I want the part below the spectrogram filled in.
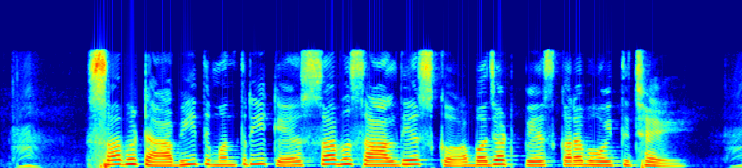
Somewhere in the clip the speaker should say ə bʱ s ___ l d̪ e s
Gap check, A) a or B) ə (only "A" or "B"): A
